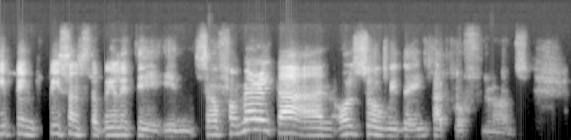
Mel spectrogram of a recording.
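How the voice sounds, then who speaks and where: A man's bright, sharp voice with a slight Spanish accent, lively intonation and a moderate pace. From Argentina, Buenos Aires. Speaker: professor. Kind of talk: lecture. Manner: halting, many fillers.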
